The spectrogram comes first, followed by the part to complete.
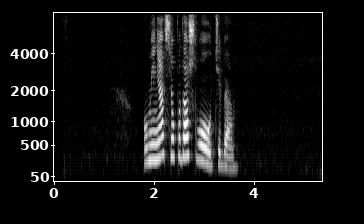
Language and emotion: Russian, neutral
